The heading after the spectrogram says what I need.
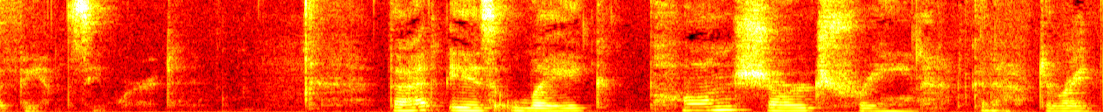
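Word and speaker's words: Pontchartrain: to it's a fancy word that is Lake ponchar train I'm gonna have to write that one out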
